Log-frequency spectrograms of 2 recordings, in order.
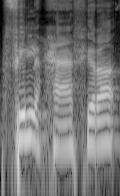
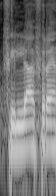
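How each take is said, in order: First: The h is pronounced clearly between the words. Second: The h is dropped and the words run together. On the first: The speaker calls it right. "വ്യക്തമായിട്ട്" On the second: The speaker calls it wrong. "വേഗതയിൽ പാരായണം ചെയ്യുമ്പോൾ ... എന്നല്ല"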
